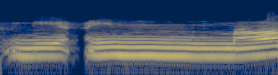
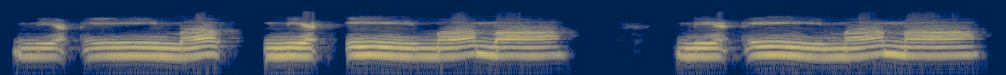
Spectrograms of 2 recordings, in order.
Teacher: यहाँ पर आपको पहला लेटर साकिन कर दिया गया और उसको दूसरे लेटर में मर्ज कर दिया गया मीम में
